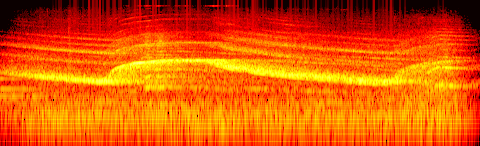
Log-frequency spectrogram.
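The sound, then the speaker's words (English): An emergency vehicle siren wails loudly over a low engine rumble, its pitch sweeping up, holding high, sliding slowly down, then climbing again near the end. “as soon as that siren went off, it set an alarm off in me.”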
